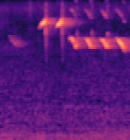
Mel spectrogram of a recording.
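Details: Cinereous tit in full 'tembakan tajam' song style, sharp shots meant to make other birds respond and imitate; thin high whistled notes, two sharp upslurred strokes followed by three short descending tinkling notes, over faint background hiss.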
